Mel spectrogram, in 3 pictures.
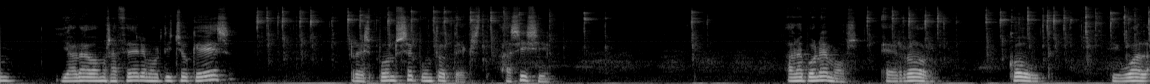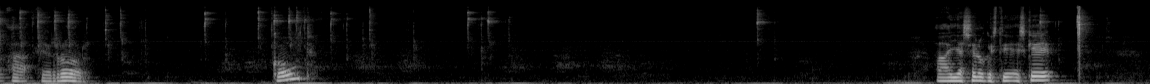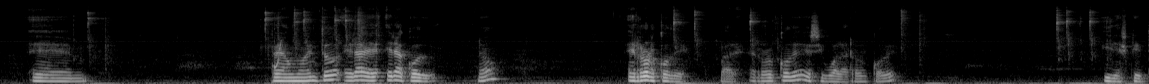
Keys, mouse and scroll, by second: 2.4-5.7 typing, 5.8 Escape, 7.0 o, 8.5-15.3 typing, 16.2 Escape, 16.3 u, 22.0 o, 23.9 Escape, 25.7 Escape, 26.0-27.0 typing, 30.0 ctrl+p, 30.5 ctrl+p, 32.1 Return, 33.7 ctrl+p, 33.9 ctrl+p.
